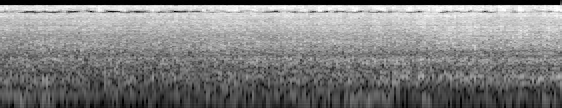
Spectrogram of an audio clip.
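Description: Small waterfall splashing into a shallow rocky pool: a steady rush of falling water that grows slightly louder.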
